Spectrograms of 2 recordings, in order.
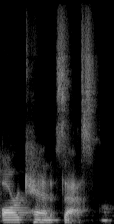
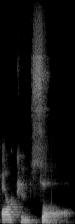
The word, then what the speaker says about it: Arkansas: does not look anything kind pronouncing it because it's spelled our kin sass but actually it's pronounced Arkansas yeah imagine if it was Sawa at the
